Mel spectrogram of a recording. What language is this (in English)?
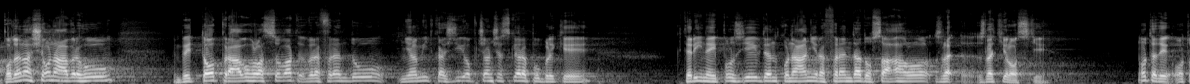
Czech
